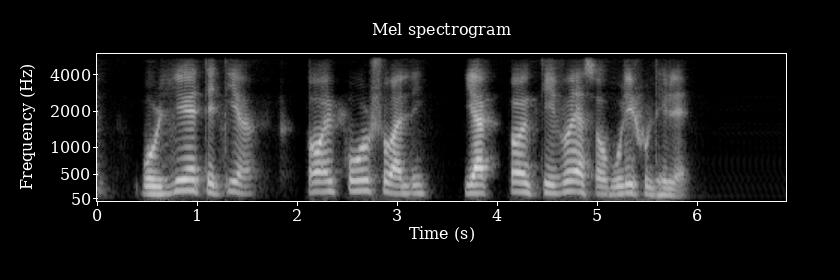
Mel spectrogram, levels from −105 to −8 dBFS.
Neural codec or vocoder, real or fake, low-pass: codec, 16 kHz, about 1 kbps, DyCAST, with the encoder's durations; fake; 5.4 kHz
